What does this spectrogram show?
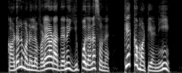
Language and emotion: Tamil, angry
